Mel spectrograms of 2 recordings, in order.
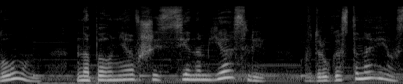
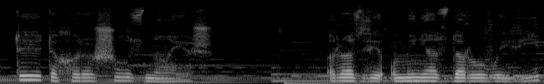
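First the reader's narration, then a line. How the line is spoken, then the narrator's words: Calm. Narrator (Russian): спокойно ответил Беппо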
